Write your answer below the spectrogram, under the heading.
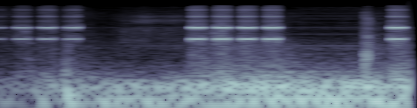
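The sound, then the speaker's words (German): An electronic alarm clock rings in quick bursts of four shrill, high beeps. Two full bursts come with a short gap between them, and a third starts at the end, all over a constant low rumble. “Unsere Korrespondentin Jana Gent hat erfahren, viele Südafrikaner haben sich so sehr nach Lockerung gesehnt, die haben sich einen Wecker gestellt für heute.”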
